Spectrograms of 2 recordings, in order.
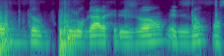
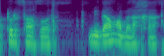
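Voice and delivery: softer, lower plea; humble request; 4 semitones lower, 8 dB quieter than usual. Retold or imitated. Husband quietly asking the man for a blessing.

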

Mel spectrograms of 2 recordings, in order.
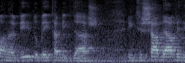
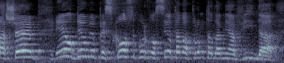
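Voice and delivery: pleading patriarch; 7 semitones higher than usual. Acted. Yitzhak pleads to Hashem.

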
